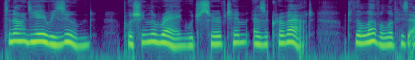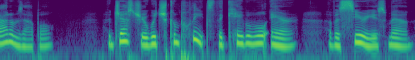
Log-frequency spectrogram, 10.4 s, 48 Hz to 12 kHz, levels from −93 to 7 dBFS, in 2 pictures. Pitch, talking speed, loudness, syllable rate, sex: 215 Hz, 170 wpm, -17 LUFS, 5.5 syllables/s, female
